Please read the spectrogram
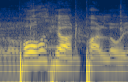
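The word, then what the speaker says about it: Pohjanpalo: Poyanpalo. – Ja, Jan kann Finnisch und Skandinavisch perfekt aussprechen, ich nicht.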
